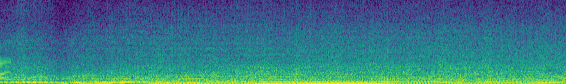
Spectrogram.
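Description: A powerful engine roars loudly and climbs steadily in pitch as it revs up.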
